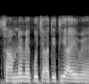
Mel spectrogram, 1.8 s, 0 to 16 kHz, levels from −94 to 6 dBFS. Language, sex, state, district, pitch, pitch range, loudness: Hindi, male, Jharkhand, Ranchi, 155 Hz, 145-165 Hz, -13 LUFS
